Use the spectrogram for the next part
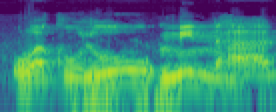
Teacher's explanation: nun mati bertemu dengan ha, izhar kijelah bacaan nun mati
